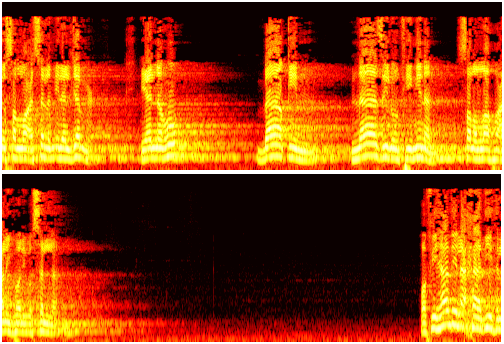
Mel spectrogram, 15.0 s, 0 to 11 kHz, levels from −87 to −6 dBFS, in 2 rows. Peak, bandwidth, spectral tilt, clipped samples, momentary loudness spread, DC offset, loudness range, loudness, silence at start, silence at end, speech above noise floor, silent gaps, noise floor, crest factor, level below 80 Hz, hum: 0 dBFS; 8.8 kHz; -4.5 dB/octave; under 0.1%; 17 LU; under 0.1%; 9 LU; -14 LUFS; 0 s; 0 s; 41 dB; none; -54 dBFS; 16 dB; -42 dBFS; none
